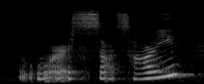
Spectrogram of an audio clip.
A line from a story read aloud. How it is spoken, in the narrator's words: Sunny stammered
